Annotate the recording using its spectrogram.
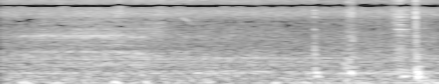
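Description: Honeybees buzzing around an open hive in a steady low hum, with a couple of faint knocks as a wooden frame is lowered back into the hive box.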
